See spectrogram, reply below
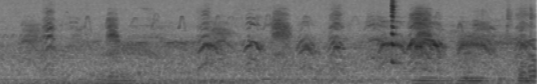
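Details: Two Eurasian coot adults feeding their chicks; a string of short arched calls, roughly two per second and uneven in spacing, with one sharp click and steady background hum.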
